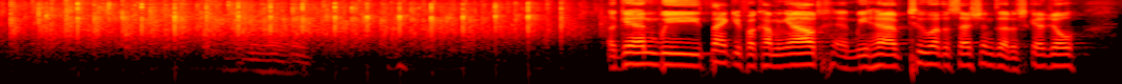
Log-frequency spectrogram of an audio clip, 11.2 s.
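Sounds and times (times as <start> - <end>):
audience applause: 0.0 - 6.0
speech: 6.1 - 10.8.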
